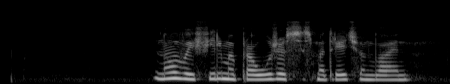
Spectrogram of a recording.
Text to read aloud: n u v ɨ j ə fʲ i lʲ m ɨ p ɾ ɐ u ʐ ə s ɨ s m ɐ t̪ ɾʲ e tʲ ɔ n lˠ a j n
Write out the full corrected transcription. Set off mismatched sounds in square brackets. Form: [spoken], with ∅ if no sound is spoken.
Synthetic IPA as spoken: n [o] v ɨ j ə fʲ i lʲ m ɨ p ɾ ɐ u ʐ ə s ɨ s m ɐ t̪ ɾʲ e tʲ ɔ n lˠ a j n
